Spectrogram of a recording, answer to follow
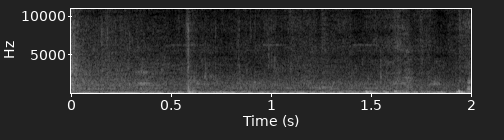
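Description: Pool water splashing and sloshing as a person wades through an above-ground swimming pool, with a few short splashes and a low wind rumble on the microphone.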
